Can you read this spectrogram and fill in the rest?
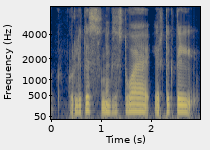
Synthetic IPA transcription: kʊɾlʲɪt̪ʲɪsnʲɛɛɡzʲɪ̰st̪uɔjɛɪ̰ɾt̪ʲɪkt̪ɐɪ

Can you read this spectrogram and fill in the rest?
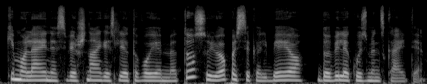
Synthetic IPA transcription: kʲɪmoːlʲæˑɪnʲesʋʲiɛʃnɑːɡʲeːslʲiɛt̪ʊʋoːjɛmʲɛt̪ʊsʊjuɔpɐsʲɪkɐlʲbʲeːjoːd̪oːʋʲɪlʲekʊzʲmʲɪnskɑˑɪt̪ʲḛː

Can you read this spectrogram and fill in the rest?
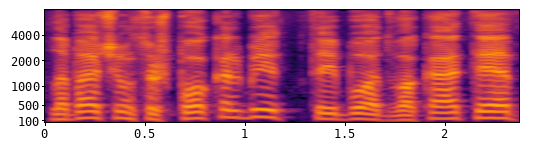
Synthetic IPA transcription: lˠɐbɐɑːt͡ʃʲjmsʊʃpoːkɐlʲbʲiːt̪ɐɪbʊʋoɐd̪ʋoːkɑːt̪ʲeː

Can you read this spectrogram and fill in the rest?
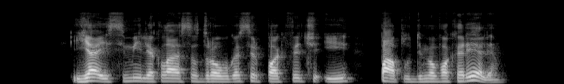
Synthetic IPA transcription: jæːisʲɪmʲiːlʲeːklˠɑːsʲesd̪ɾɒʊɡɐsɪɾpɑkʲʋʲɛt͡ʃʲɛʔiː | pɑːplˠʊd̪ʲɪmʲoːʋɐkɐɾʲeːlʲe

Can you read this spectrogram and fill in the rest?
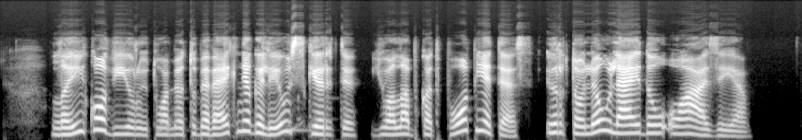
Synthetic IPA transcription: lˠɐɪkoːʋʲiːɾʊɪt̪uɔmʲɛt̪ʊbʲɛʋʲæɪknʲɛɡɐlʲeːjɛʊsʲkʲɪɾʲt̪ʲɪ | juɔlˠɐpkɐt̪poːpʲiɛt̪ʲɛs | ɪɾt̪oːlʲɛʊlʲæˑɪd̪ɐʔoːɑːzʲɪjɛ

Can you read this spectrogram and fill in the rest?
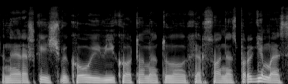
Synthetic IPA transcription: ɪnɐɪɾɐʃkɐɪɪʃʲʋʲɪkɐʊiːʋʲiːkoːt̪uɔmʲɛt̪ʊxʲɛɾsoːnʲnʲɛspɾoːɡʲɪmɐs

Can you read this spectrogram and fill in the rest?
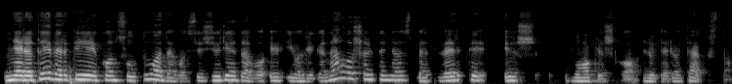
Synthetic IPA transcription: nʲɛɾʲɛt̪ɐɪʋʲɛɾʲt̪ʲeːjɛɪkoːnsʊlˠt̪uɔd̪ɐʋoːsʲɪʒʲuɾʲeːd̪ɐʋoːʔɪɾiːoːɾʲɪɡʲɪnɑːlˠoːʃɐlʲt̪ʲɪnʲoːsbʲɛt̪ʋʲɛɾʲt̪ʲɪɪʃ | ʋoːkʲɪʃko̰ːlʲʊt̪ʲɛɾʲoːt̪ʲæːkst̪o̰ː

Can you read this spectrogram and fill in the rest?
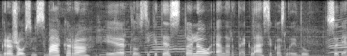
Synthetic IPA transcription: ɡɾɐʒɐʊsʲʊmsʋɑːkɐɾoː | ɪrklˠɐʊsʲiːkʲɪt̪ʲeːst̪oːlʲɛʊɛlˠɛ̰rt̪ɛ̰ːklˠɑ̰ːsʲɪkoːslˠɐ̰ɪd̪uː | sʊd̪ʲḛː

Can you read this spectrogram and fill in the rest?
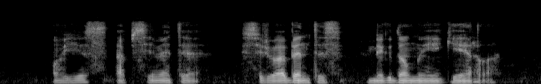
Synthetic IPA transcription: oːjɪsɐpʲsʲɪmʲɛt̪ʲe | sʲɾʲuɔbʲɛnʲt̪ʲɪs | mʲɪɡd̪oːmɐɪɡʲeːɾlˠɑ̰ː

